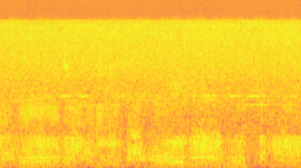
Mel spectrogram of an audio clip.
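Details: Domestic cat purring after castration surgery while receiving attention from a veterinary nurse at a veterinary surgery in Wimbledon; a low, steady rumbling purr in rhythmic pulses, rising and falling with each breath.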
